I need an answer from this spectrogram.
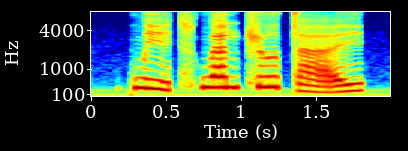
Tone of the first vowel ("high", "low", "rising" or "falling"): falling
